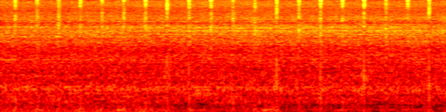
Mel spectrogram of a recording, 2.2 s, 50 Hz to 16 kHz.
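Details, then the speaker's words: 2005 GM truck with 6.0 V8 idling with fast sharp snapping ticks and misfire; dealer blamed lifters, but a chafed spark plug wire touching the flywheel was arcing to ground. "escapando chispa en la en la válvula y esto está ocasionando eso"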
